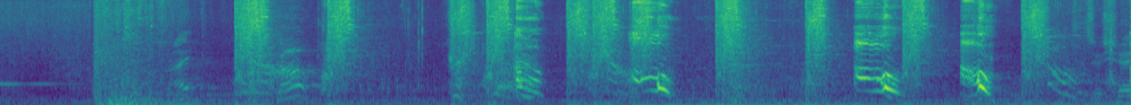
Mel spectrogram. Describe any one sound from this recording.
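A sword swings and strikes repeatedly.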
